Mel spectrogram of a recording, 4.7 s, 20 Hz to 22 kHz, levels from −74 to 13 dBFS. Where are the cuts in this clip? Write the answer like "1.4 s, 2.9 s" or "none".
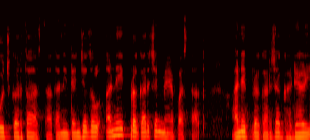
none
